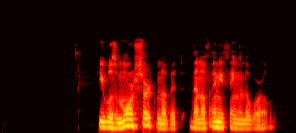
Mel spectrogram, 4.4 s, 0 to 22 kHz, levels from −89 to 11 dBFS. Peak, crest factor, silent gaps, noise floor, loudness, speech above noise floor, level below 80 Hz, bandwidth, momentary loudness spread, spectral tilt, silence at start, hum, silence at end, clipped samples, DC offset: -8 dBFS; 20 dB; none; -86 dBFS; -25 LUFS; 62 dB; -64 dBFS; 7.4 kHz; 13 LU; -6.5 dB/octave; 1.5 s; none; 0.35 s; under 0.1%; under 0.1%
